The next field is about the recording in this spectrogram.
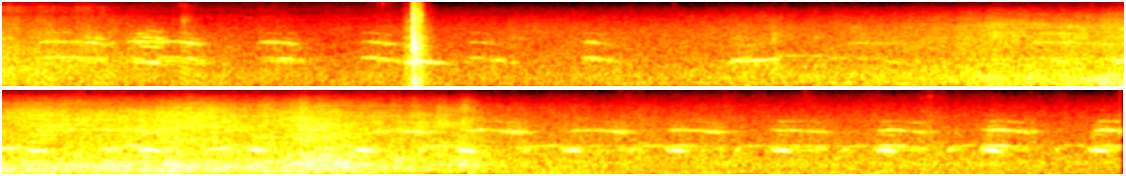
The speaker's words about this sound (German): Ich bin jeden Tag am Meer. Wir sitzen hier am Strand.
